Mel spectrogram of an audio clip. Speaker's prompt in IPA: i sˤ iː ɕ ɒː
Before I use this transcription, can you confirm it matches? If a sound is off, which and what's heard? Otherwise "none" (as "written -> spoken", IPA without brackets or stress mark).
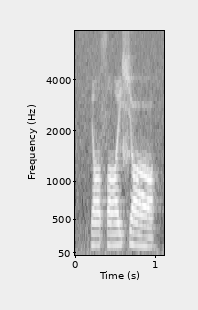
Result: i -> iː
